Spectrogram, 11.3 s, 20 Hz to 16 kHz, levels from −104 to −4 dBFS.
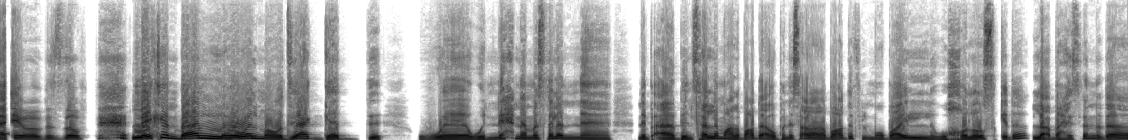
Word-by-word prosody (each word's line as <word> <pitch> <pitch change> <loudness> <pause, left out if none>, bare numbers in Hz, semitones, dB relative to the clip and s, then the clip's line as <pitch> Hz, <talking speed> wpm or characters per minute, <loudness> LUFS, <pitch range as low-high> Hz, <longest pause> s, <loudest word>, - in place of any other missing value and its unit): أيوه، 170 -2 +2
بالضبط. 175 +2 -3 0.4
لكن 235 - +4
بقى 210 +6 +5
اللي 240 -7 +5
هو 190 +5 +5
المواضيع 190 -4 +3
الجَد، 170 -3 -2 0.6
و 150 0 +1
وإن 150 +2 -2
إحنا 195 -1 -1
مثلًا 185 +3 0 0.8
نبقى 150 -2 -1
بنسلّم 170 +6 0
على 160 -2 0
بعض، 175 +4 -2
أو 155 - 0
بنسأل 160 +4 -4
على 160 -4 0
بعض 160 +6 -2
في 170 -6 -8
الmobile 155 +2 0
وخلاص 150 +3 -1
كده، 210 +12 -4
لأ، 165 0 +2
باحس 170 +5 -5
إن 190 -5 -3
ده 160 - +1
170 Hz, 150 wpm, -11 LUFS, 155-190 Hz, 0.8 s, بقى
